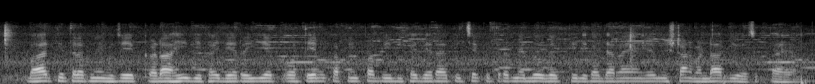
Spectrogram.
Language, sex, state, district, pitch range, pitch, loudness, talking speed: Hindi, male, Rajasthan, Bikaner, 140-150 Hz, 145 Hz, -22 LUFS, 255 wpm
